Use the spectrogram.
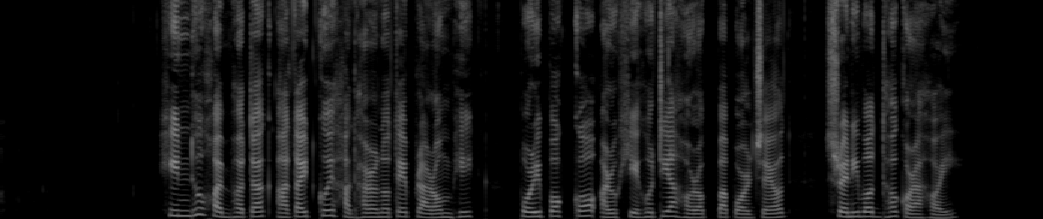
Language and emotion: Assamese, neutral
